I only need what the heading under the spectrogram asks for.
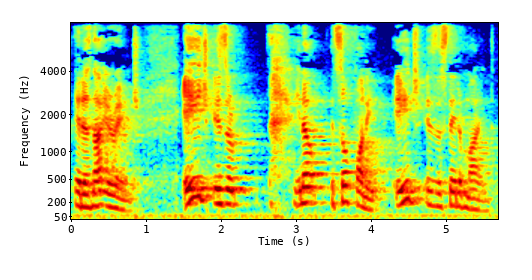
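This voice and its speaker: Male physio host, slightly high voice, informal and punchy advice, repeats points for emphasis, recorded in a reverberant room. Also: unhurried. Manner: animated, blunt, jokey, emphatic repetition. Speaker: physical therapist hosting a live Q&A. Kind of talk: casual informal health advice, answering viewer questions.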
